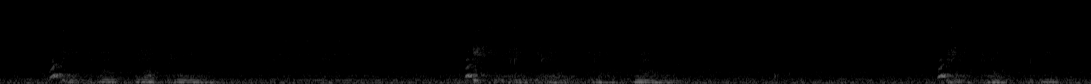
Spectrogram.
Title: Our dog Tricksy dreaming, hiccuping, snoring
